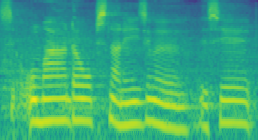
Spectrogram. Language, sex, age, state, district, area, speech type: Bodo, female, 60+, Assam, Chirang, rural, spontaneous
